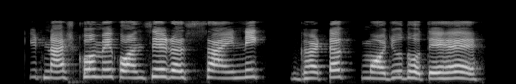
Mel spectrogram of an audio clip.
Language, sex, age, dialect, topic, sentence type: Hindi, female, 18-24, Marwari Dhudhari, agriculture, question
